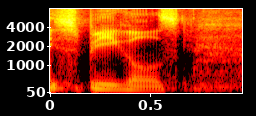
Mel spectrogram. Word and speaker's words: Speagull: S-P-E-A-G-U-L-L. – Oh, that's why. These I did not spell it. It's like seagull. – Like basically, like seagull. Seagull with some extra.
